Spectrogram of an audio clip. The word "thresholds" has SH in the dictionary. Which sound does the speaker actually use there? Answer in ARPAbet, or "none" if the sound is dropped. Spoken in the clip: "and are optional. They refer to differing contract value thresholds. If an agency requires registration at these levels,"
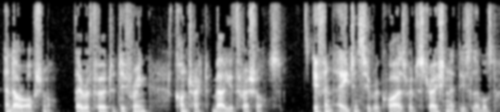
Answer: SH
